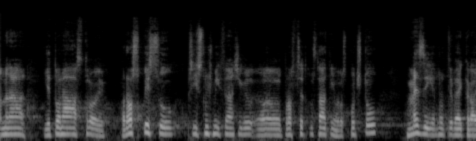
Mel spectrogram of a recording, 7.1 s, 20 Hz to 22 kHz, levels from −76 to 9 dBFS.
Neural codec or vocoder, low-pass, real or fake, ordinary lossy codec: codec, 44.1 kHz, 2.6 kbps, DAC; 14.4 kHz; fake; MP3, 64 kbps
